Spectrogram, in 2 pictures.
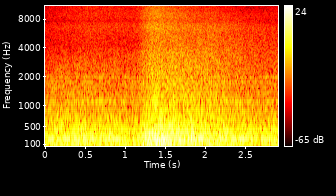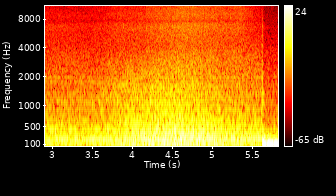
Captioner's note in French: bruit des vagues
